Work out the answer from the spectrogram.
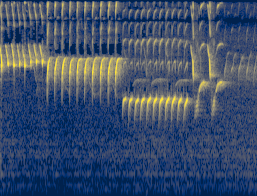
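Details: Live Spanish Llarguet canary: a pulsed high trill steps down twice in pitch, each tier a string of quick even notes, then closes with a couple of crossing slurred whistles before falling quiet.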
